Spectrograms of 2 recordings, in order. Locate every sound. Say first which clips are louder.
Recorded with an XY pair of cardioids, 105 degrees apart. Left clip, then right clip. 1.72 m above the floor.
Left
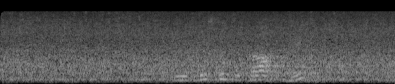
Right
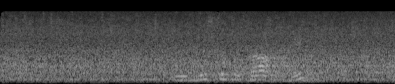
1.7 s a woman speaking: left 1 dB; 5° left, 2.5 m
